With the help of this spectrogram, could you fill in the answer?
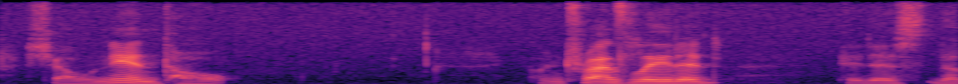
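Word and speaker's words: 小念头: Now, the first form, Xiu Nian Tao, in Putonghua is pronounced Xiao Nian Tao.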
